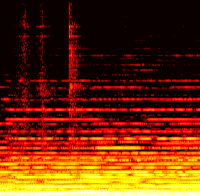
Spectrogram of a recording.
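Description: Church organ playing sustained chords, moving to a new chord just after the start.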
